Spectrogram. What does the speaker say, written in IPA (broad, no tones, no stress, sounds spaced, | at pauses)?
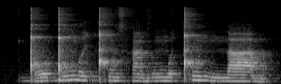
ɡ͡ǃ o ɡ͡ǃ ũ ŋʷ ɘ i̯ ǃʰ ũ z h ã ɡ u ŋʷ ə ǃʰ ũ nː a m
